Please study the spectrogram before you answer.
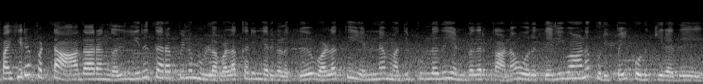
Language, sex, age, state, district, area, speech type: Tamil, female, 18-30, Tamil Nadu, Pudukkottai, rural, read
